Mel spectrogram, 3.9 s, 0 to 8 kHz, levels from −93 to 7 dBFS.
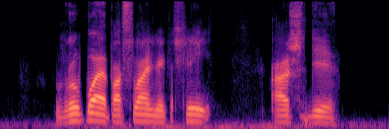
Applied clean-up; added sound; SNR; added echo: neural diffusion model UNIVERSE++.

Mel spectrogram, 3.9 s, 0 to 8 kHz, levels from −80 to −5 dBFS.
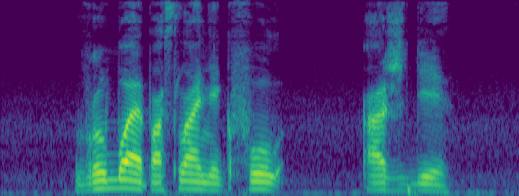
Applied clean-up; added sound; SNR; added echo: none; none; none; none.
